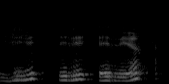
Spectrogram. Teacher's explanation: Premier ri est palatalisé, c'est pas r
